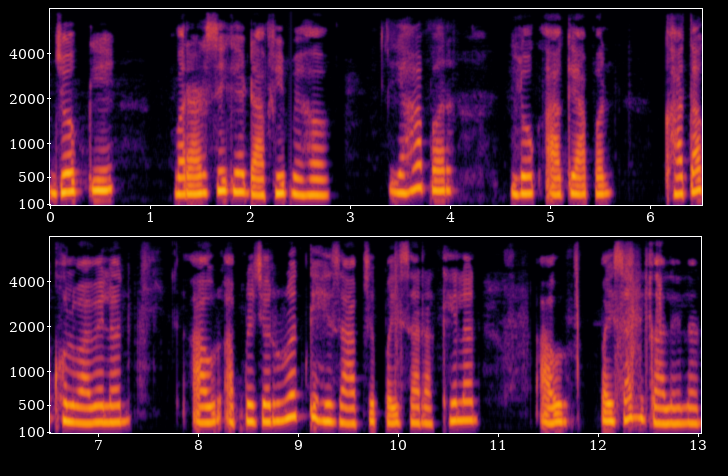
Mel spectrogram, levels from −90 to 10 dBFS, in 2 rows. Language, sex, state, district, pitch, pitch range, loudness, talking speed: Bhojpuri, female, Uttar Pradesh, Varanasi, 260 Hz, 240-285 Hz, -15 LUFS, 115 wpm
